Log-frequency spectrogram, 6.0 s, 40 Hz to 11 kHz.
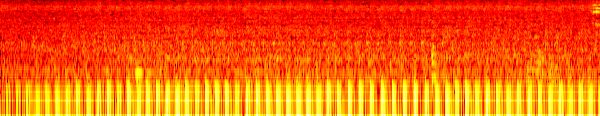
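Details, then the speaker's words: Honda Click 125 V3 scooter idling too low, slow and lumpy with a heavy knock each beat as if about to stall; low idle can loosen seals and bearings inside the engine. "may lumalagutok mga sir tapos kal mo Parang mamamatay kapagka ganyan mababa yung Menor"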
